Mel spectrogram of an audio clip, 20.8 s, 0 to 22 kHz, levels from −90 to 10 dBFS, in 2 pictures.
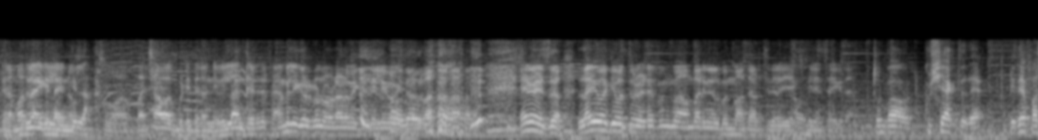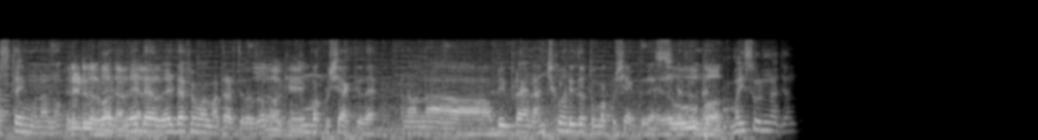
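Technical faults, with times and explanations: No technical faults can be heard in this clip.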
